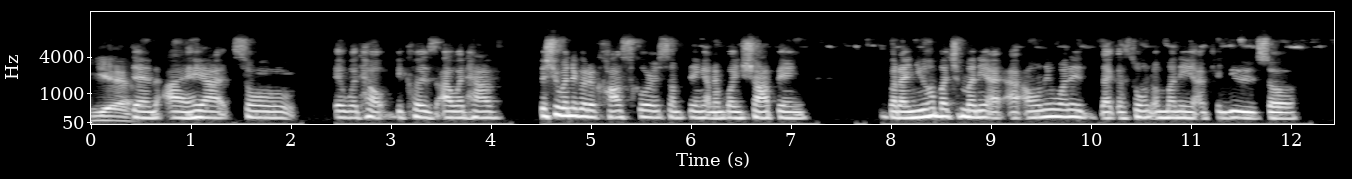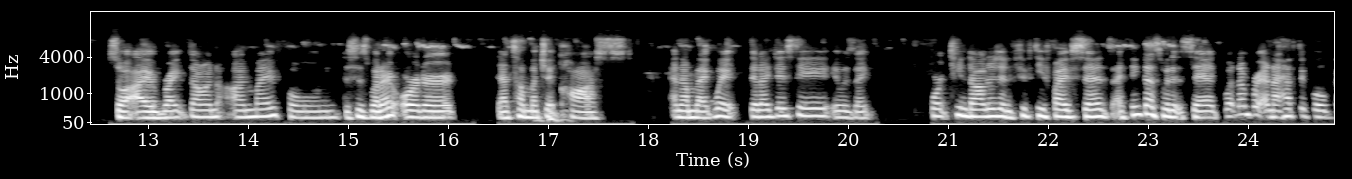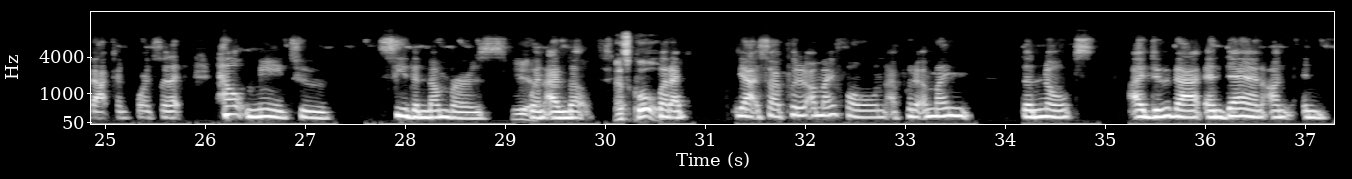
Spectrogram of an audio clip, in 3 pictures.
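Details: Aphasia after a stroke in a woman.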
